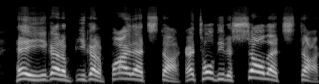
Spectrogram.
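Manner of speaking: high yelling. Retelling his own speakerphone call about a stock, retelling a yell into the phone. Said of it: "I'm I'm I'm yelling".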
